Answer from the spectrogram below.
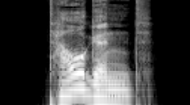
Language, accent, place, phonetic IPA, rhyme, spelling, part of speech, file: German, Germany, Berlin, [ˈtaʊ̯ɡn̩t], -aʊ̯ɡn̩t, taugend, verb, De-taugend.ogg
- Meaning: present participle of taugen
